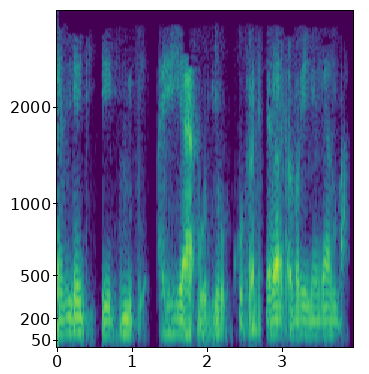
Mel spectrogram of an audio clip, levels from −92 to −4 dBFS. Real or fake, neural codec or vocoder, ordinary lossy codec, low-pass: fake; codec, 24 kHz, 1.5 kbps, HILCodec; MP3, 24 kbps; 3.6 kHz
